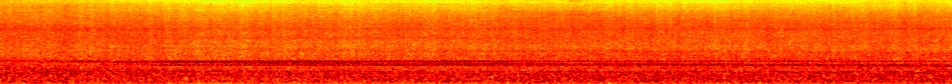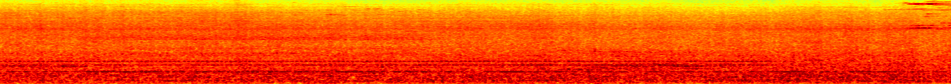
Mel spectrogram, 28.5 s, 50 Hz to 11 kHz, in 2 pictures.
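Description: A shinkansen train set (E3 series coupled to an E5) standing at the platform with its auxiliary equipment and cooling fans running: a steady hum and whir holding a few steady tones. A faint high-pitched whine begins near the end.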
